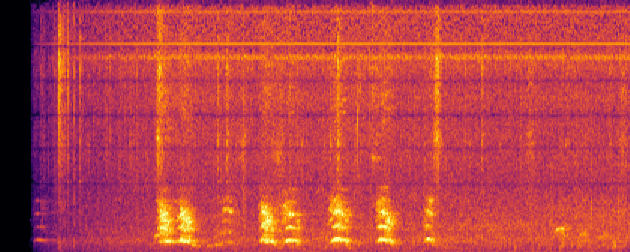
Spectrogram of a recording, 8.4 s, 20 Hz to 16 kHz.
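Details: Chihuahua puppies, smooth-coated and long-coated, born 26 September 2009, give a run of about six high, clipped yips over four seconds, each bright and slightly nasal, spaced irregularly, before quiet room tone.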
